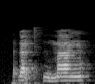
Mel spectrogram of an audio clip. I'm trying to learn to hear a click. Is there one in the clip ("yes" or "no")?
no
